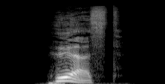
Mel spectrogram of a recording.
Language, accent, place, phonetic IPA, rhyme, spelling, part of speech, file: German, Germany, Berlin, [høːɐ̯st], -øːɐ̯st, hörst, verb, De-hörst.ogg
- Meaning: second-person singular present of hören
